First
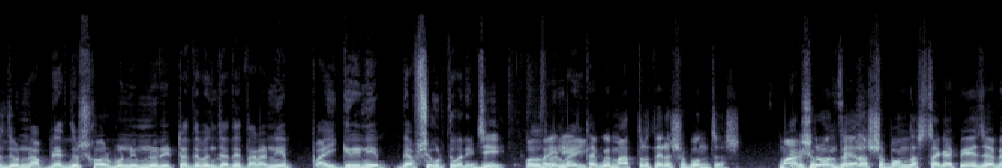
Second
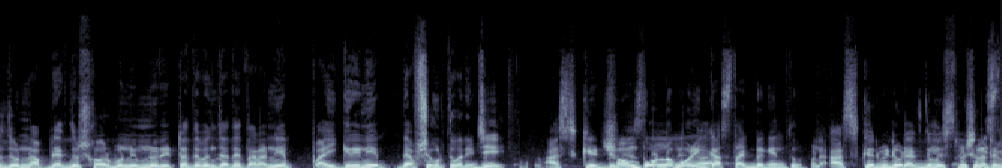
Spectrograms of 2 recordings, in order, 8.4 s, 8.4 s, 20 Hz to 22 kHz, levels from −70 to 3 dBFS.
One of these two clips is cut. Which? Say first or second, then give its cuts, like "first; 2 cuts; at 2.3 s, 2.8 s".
second; 1 cut; at 4.3 s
